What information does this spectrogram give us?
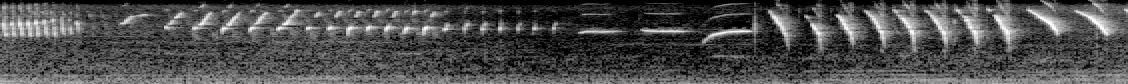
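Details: Spanish Timbrado canary song for training: a short buzzy burst, rapid thin chattering notes, steady whistled tones, then quick repeated high downward-swept whistles growing louder.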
